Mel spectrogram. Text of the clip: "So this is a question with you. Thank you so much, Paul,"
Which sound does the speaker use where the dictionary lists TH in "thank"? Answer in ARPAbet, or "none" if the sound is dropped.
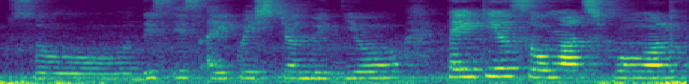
T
